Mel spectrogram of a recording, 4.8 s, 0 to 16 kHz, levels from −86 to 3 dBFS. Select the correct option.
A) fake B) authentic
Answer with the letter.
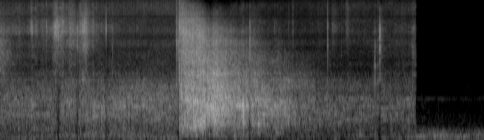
A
